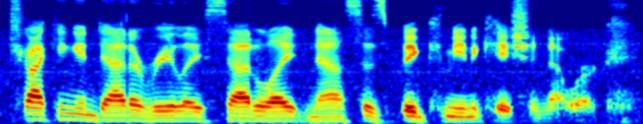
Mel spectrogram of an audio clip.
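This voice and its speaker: A man co-hosting with casual, informative explanations in a somewhat halting delivery. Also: fairly low pitch, a bit bright. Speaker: co-host explainer.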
